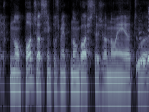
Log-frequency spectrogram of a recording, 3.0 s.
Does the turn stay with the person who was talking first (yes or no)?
no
